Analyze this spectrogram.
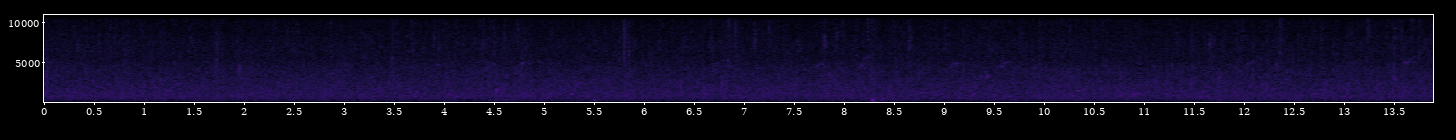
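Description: Steady light rain patters on leaves and gravel outdoors.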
